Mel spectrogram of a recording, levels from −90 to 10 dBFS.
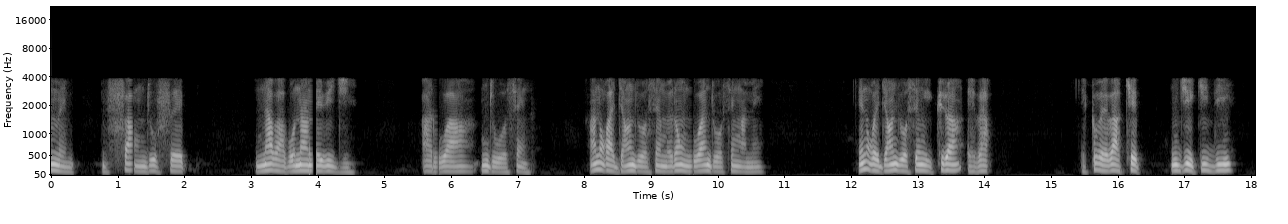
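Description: Packet loss with pitch repetition at 1.18 s (before "nju feb"), 3.88, 5.76 and 9.58 s: 60 ms gaps, 100 ms at 3.88, patched with a repeated, buzzy pitch period.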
